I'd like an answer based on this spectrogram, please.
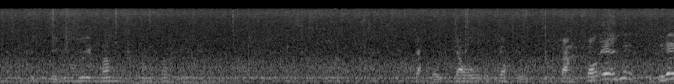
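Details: Giant honeybees swarming while honey is harvested: a constant low droning hum, several bees zipping close with short wavering buzzes, and clicking and rustling noises toward the end.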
